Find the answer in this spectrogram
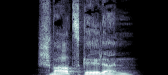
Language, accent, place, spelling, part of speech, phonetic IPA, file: German, Germany, Berlin, Schwarzgeldern, noun, [ˈʃvaʁt͡sˌɡɛldɐn], De-Schwarzgeldern.ogg
- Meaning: dative plural of Schwarzgeld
